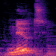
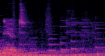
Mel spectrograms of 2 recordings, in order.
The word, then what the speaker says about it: Noot: liquidate under the name which was nudes and it's spelled n-o-o-t i want to be clear here we are completely separate companies newt grow with newt incorporated and liquidate llc two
